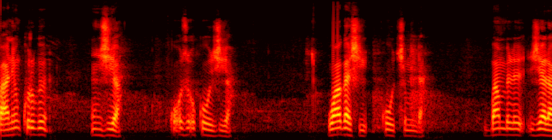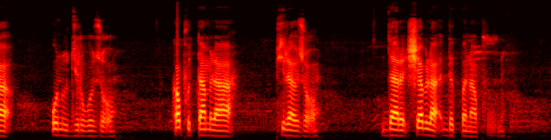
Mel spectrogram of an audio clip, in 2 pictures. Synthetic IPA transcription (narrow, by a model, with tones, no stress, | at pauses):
pa˨ʔnɨ˦ŋ˦ku˦ɾɨ˦ɡɨ˦ | n̩˦ʒi˦ja˨ | kʊ̰˦ʔʊ˦zʊ˦ʔʊ˦koː˦˨ʒi˦ja˨ | waː˦ɡa˦ʃi˦koː˦˨t͡ʃi˦m˦da˨ | ɡ͡ba˦m˦bɨ˦lɨ˦ʒɛ˦la˨ | o˦nu˨di˨ɾɨ˦ɡo˨zʊ˨ʔʊ˨ | ka˦pu˨ta˦m˦la˦ | pi˦la˨zʊ̰˨ʔʊ̰˨ | da˨ɾɨ˨ʃɛ˦bla̰˨dɨ˦k͡pɨ˨na˨pʰṵː˨nɨ˦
